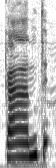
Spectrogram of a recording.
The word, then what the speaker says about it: Cant: Y se pronuncia igualico, idéntico que la palabra cant, que es, significa en inglés coño. Se escribe de distinta manera, pero suena exactamente suena igual.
